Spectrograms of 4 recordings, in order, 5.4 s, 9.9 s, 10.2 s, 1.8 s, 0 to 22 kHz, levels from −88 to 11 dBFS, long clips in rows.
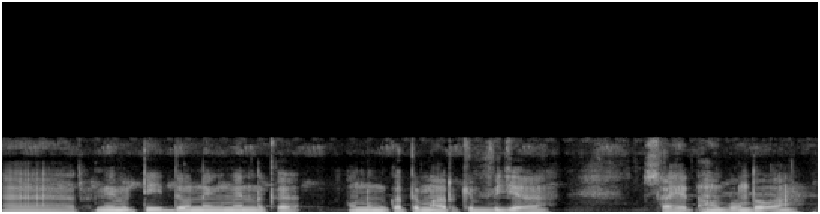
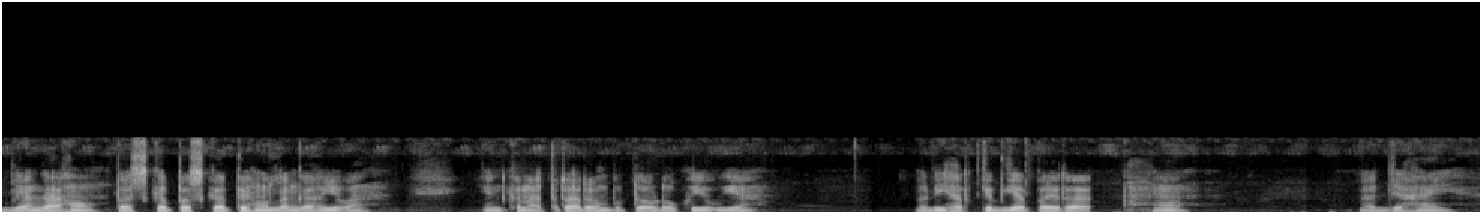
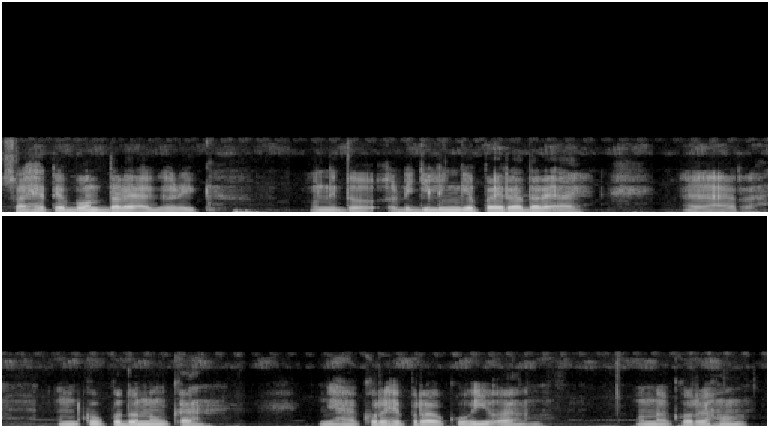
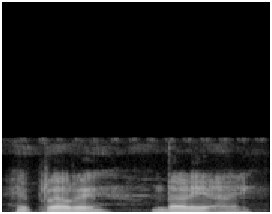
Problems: background sounds at intervals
